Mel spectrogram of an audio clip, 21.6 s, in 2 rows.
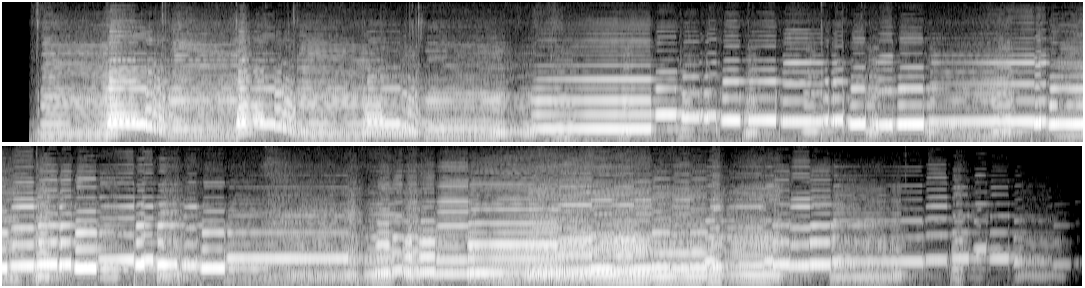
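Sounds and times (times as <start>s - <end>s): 
Romanian hora folk dance music: 0.3s - 21.4s.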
